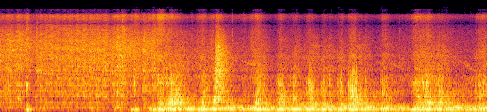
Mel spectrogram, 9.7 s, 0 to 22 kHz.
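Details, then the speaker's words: LS V8-swapped Infiniti G35 with a cam, first start after fuel line disconnection and fuel pump work: several cranks before it catches, then a lumpy idle that sags as if it will die. Owner suspects insufficient fuel. Hard start and stalling. "Yes, the car is starting, but it wants to die every single time, and that's probably because it's not getting the right amount of fuel at the current moment."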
